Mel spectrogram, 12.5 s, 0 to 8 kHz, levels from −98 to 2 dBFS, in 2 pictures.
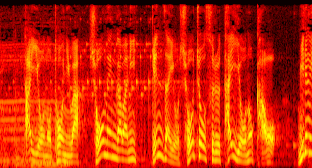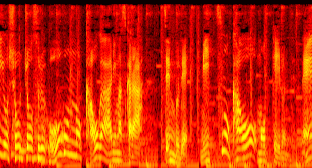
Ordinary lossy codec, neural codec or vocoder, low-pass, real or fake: MP3, 48 kbps; none; 7.2 kHz; real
